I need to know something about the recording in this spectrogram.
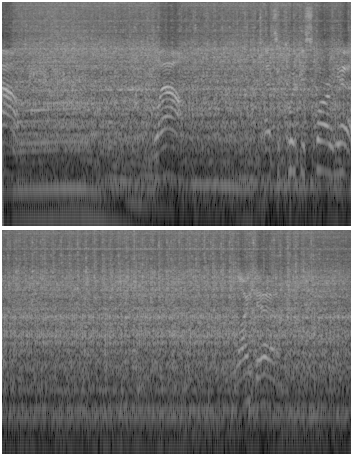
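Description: An outboard motor idles with a steady low rumble.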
